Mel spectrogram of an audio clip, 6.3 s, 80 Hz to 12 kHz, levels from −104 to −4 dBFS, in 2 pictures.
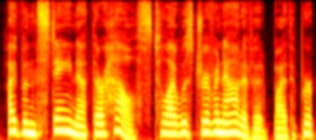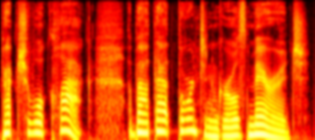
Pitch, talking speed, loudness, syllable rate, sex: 185 Hz, 210 wpm, -16 LUFS, 5.4 syllables/s, female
